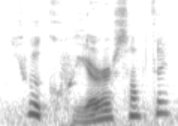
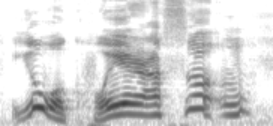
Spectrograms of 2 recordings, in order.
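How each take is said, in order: First: It is said in the speaker's ordinary accent. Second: It is said in a put-on Southern accent.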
